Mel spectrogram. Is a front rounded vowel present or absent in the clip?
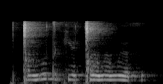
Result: present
